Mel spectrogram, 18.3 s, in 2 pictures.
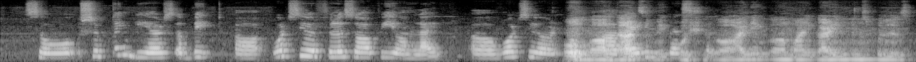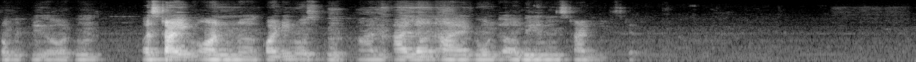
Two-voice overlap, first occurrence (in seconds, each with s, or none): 6.0 s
